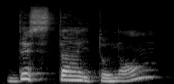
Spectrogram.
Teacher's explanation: Destin étonnant, c'est une cacophonie hétérovocalique, proximité de deux voyelles différentes, la nasale 1 et la voyelle E.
